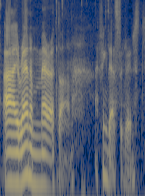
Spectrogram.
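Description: A man's voice: mid-range voice, sing-song, moderate pace, vocal fry. A man chatting casually while playing a video game with a friend, teasing and laughing often. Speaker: gaming video co-host. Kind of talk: casual gameplay chat.

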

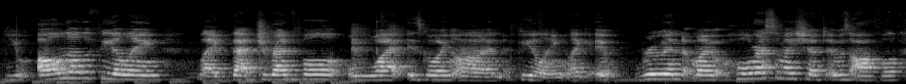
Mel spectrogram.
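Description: A young woman chats through a storytime video and keeps saying "like" as she rambles. Her voice sits a little high. She is heard a bit off the mic in a room full of echo. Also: unhurried, a bit bright, recorded from a distance. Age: young adult. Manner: chatty, rambling, heavy use of "like". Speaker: vlogger. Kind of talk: casual storytime chat.

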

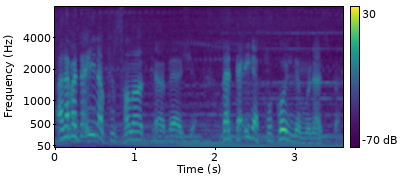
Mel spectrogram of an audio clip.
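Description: A man with an Egyptian accent playing a boastful, flattering rich man who hosts feasts in a TV drama. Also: fairly high pitch, racing, over music. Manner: smooth-talking, flattering, boastful. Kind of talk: TV series acting.

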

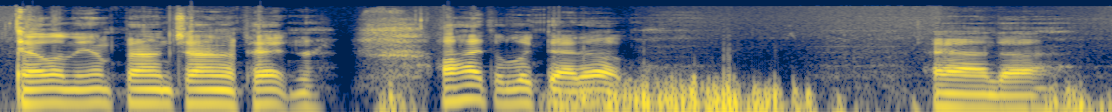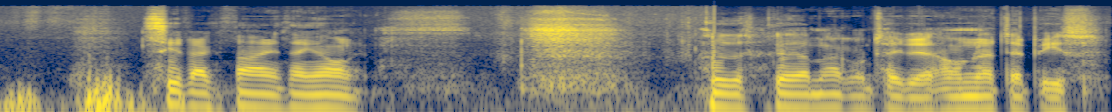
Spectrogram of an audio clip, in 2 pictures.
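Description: Out in open farm fields, a middle-aged metal detecting vlogger with a Southern US accent narrates casually into a handheld or body-worn action camera. His lowish voice is dark, clear and resonant, moving at a measured pace with frequent pauses, and his manner is folksy and easygoing.

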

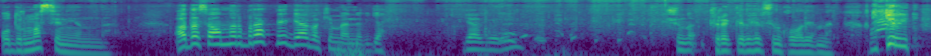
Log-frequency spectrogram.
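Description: A man's voice: fairly high pitch, very animated, brisk, pauses often, slight background noise. Man barking commands at dogs outdoors. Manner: sharp commands to dogs, shooing them back. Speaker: dog owner and father filming his dogs. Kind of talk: casual vlog talk to viewers.

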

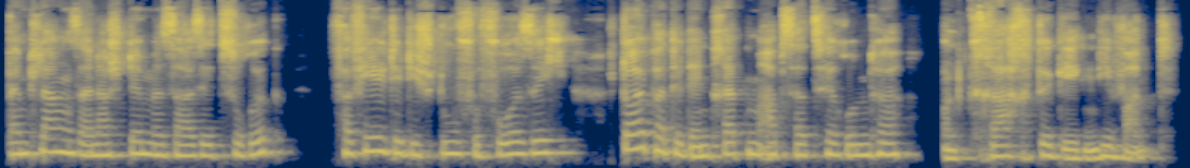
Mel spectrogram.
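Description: A woman reads her own novel aloud, taking her time over each sentence. Her voice sits fairly low and the delivery stays slow and measured throughout. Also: darkish tone, breathy edge. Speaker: author reading her novel. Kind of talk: book reading.

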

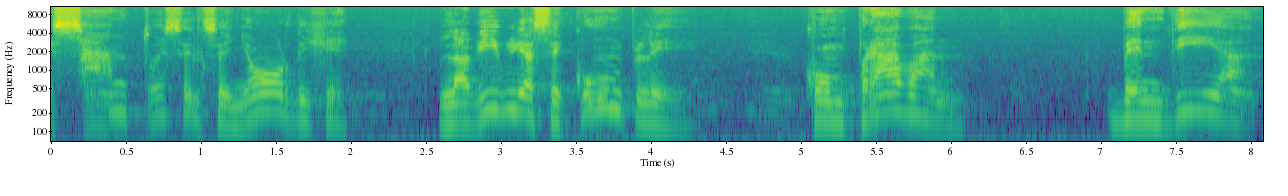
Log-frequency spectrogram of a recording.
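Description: Male preacher, high-pitched, rambling sermon style. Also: gravelly, darkish tone. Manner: rambling, conversational, many fillers and asides.

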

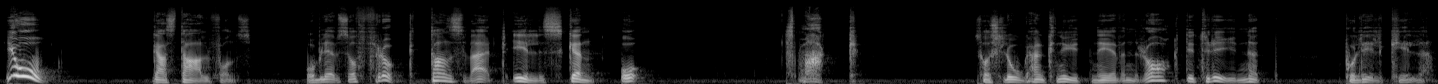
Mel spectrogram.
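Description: A man reading a children's story aloud, expressive and sometimes dropping to a hush. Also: on the low side, dry recording. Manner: expressive, hushed at times.

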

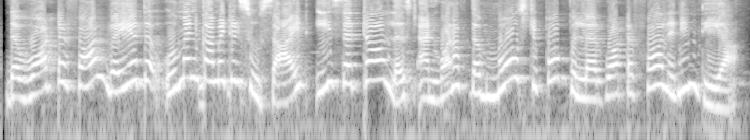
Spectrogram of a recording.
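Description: A woman with a high, sing-song voice narrates a story for her channel at a normal pace, pausing little over soft background music. As host and narrator, she reads a scripted voice-over with a dramatic, swooping storyteller's flair.

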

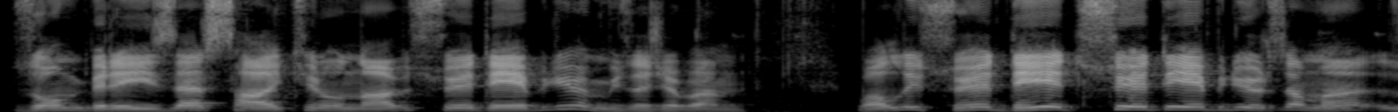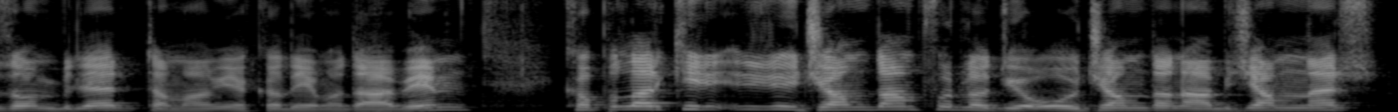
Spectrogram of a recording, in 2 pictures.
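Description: A man hosting a let's play video, chatty and excitable, talking straight to his viewers and gleefully trolling other players. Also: a little high, fast talker, clean tone. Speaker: gaming video host.

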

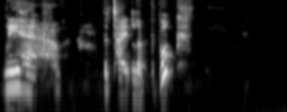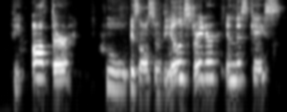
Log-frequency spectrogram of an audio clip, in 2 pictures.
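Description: A woman's voice: high voice, very animated, creaky. A woman teacher reading a picture book aloud to her young students and asking them questions. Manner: warm, slow, question-asking teacher talk. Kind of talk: children's read-aloud.

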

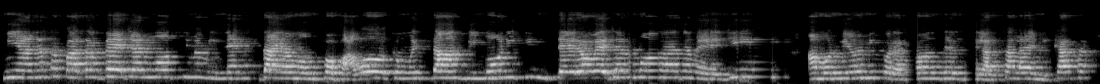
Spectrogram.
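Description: A Colombian woman hosting a live video call, greeting her audience warmly and effusively, laughing often. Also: sits high, steady tone, normal speed. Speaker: network marketing presenter. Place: home living room. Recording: echoey, from a distance.

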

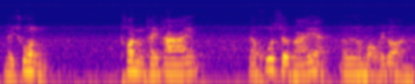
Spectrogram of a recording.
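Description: A man chats his way through a movie review on a live stream. He rambles in a blunt, slangy, self-mocking way, and his voice sits a little high and sounds bright and sharp. He is in an echoey room with faint background hiss. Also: fairly even intonation, measured pace. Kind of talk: casual live-stream chat. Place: indoors at home, live stream.

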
